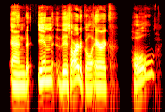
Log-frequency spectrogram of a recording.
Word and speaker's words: Hoel: H-O-E-L. – It seems like, yeah. Oh, yeah. H-O-E-L. – Yeah. – Yeah. Hole. – Hole.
